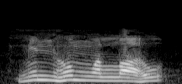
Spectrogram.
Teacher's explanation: ميم ساكنة جاء بعدها الواو إظهار شفوي، بل هو من أشد حالات الإظهار الشفوي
